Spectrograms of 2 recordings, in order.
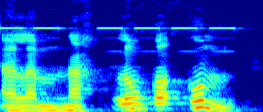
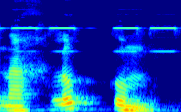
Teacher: Jadi qalqalanya hilang tidak alam nahluqokkum tapi nakhlukkum. Karena diidgamkan sehingga sifat qalqalahnya hilang. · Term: idgham mutaqoribain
